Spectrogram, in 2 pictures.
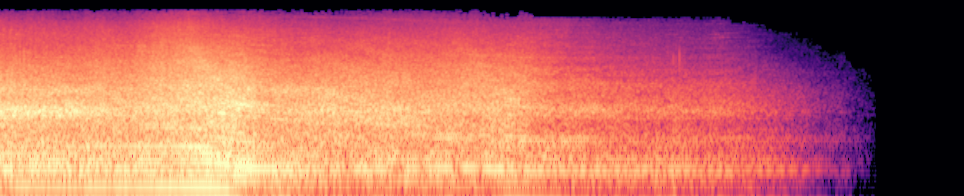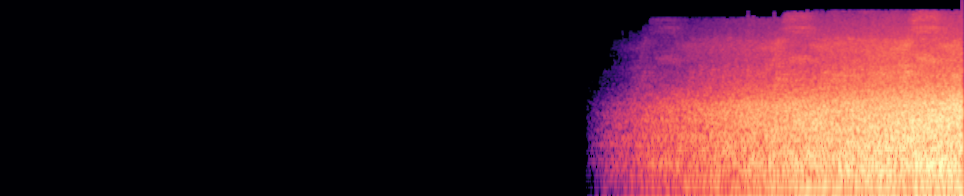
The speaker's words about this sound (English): Now, traffic fade out.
